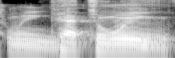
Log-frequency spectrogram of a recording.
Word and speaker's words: Tatooine: Tatooine. Tatooine. When I got to Tatooine and I got to the Tatooine. Yeah, Tattooing, like tattooing your Tatooine.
